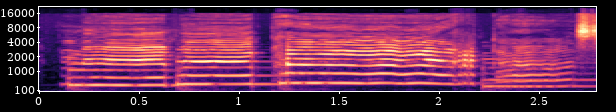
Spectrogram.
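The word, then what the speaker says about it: ne me perdas: So first of all, neme pedas. If you can roll your R's, that'd be lovely.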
